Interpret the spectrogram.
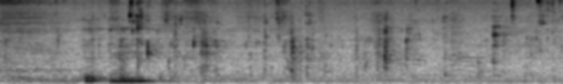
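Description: A person chewing a mouthful of soft gnocchi with the mouth closed, with faint wet mouth clicks. About a second in there is a short, low hum through the closed mouth, the loudest sound.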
